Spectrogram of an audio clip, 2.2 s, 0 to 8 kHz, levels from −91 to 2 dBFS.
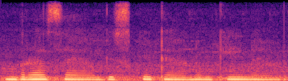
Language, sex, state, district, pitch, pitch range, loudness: Hindi, female, Uttar Pradesh, Shamli, 210 Hz, 200-215 Hz, -12 LUFS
